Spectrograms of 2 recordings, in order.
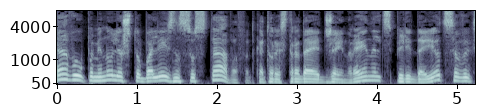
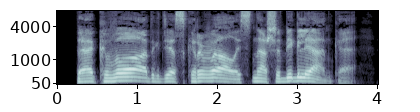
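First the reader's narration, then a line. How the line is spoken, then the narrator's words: Loud laughter. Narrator (Russian): расхохотался Воувал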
